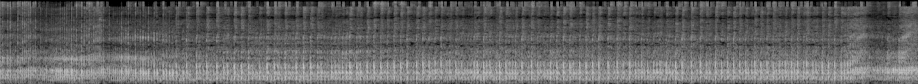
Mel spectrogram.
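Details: Homelite 775D chainsaw after a full overhaul (cleaned Tillotson carb, cleaned points, new condenser, repaired ground wire, new clutch drum and bearing): a loud, steady high-revving rasp holding even speed without stumbling. Normal running.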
